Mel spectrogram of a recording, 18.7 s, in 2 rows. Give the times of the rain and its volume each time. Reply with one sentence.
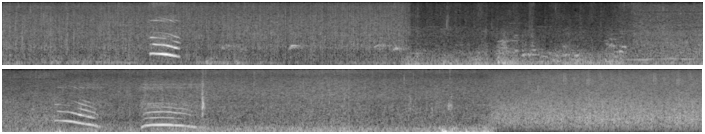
The rain can be heard from 0.0 to 18.6 s, getting louder.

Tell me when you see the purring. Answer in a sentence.
The purring can't be heard in this clip.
